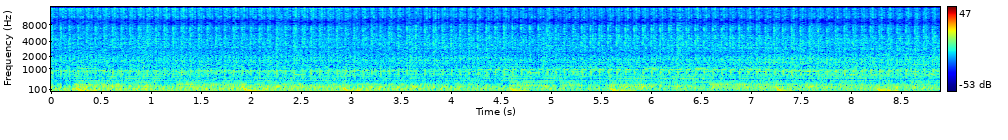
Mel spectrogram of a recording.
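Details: VW Type 1 air-cooled 36hp at idle, reassembled after suspected bad bearing or rod knock turned out to be worn pushrod guides: busy putter with light uneven tapping, no heavy deep knock; running properly.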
